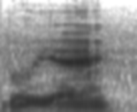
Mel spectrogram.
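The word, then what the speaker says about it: Boullier: the renault bosses um i think bouillee that's how you pronounce his name um and i think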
